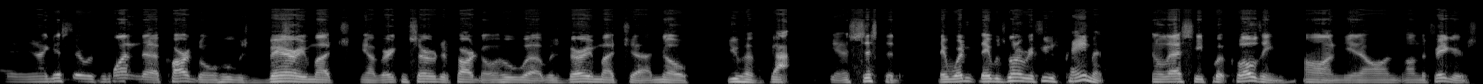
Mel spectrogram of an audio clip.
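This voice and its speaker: Guy on a podcast, bright voice, rambly stop-start storytelling, really dry sound. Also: medium pitch, no room sound, rough recording. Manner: halting, repetitive storyteller. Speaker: podcast co-host. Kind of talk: casual art discussion.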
